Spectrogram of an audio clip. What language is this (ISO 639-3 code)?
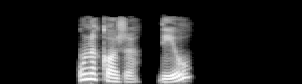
cat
